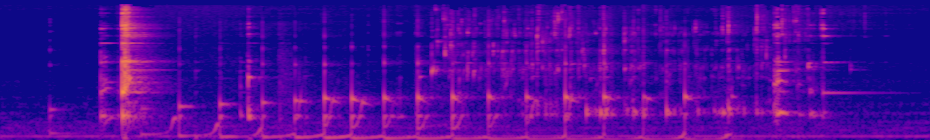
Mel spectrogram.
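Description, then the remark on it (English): Whiskey glugs steadily from a bottle into a clean, tulip-shaped Glencairn whiskey nosing glass, a rapid series of rising gurgles after a sharp clink at the start, ending with another light glass tap. Clear, no voices. “So let's go for a pour.”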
